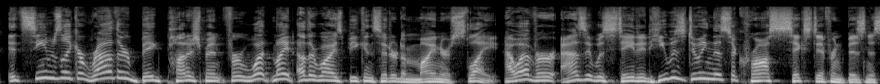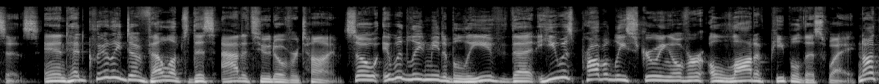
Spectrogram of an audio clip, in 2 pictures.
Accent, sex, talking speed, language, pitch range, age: American, male, 195 wpm, English, 130-195 Hz, 20-39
